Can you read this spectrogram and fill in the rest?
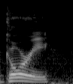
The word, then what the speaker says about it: Gowrie: So one of our other main characters, Gowrie, as he's pronounced, at least in the English version, is played by Eric Stewart, who's best known for the voice of James and Brock in Pokemon.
